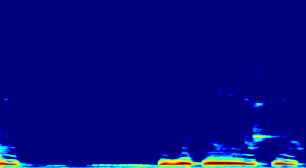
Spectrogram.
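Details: Spotted dove double-kuk lure coo used for hunting: a faint low trailing note, then a short coo, a long level coo and a clipped closing note.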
